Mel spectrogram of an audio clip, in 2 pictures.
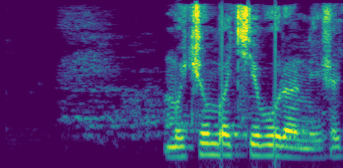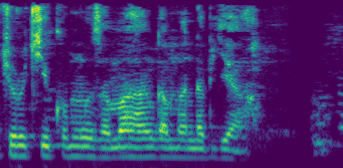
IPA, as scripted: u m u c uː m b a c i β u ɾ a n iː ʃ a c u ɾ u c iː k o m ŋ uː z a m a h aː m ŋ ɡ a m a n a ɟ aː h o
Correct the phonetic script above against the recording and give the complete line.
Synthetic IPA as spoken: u m u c uː m b a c i β u ɾ a n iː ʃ a c u ɾ u c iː k o m ŋ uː z a m a h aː ŋ ɡ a m a n a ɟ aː h o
